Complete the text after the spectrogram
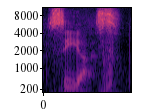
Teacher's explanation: y is a front sound also so see us like this so we put in a y sound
